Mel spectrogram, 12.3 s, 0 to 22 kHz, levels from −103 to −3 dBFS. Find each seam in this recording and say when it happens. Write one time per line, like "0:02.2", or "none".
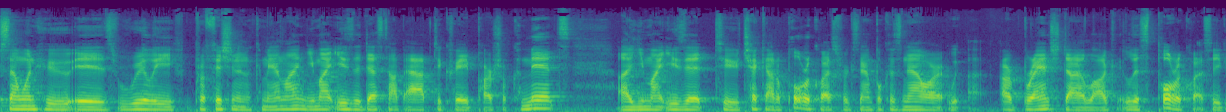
none

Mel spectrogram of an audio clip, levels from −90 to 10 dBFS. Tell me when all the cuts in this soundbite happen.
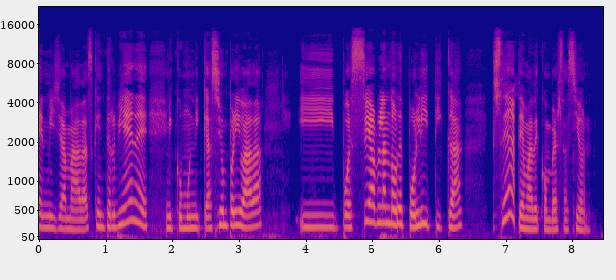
0:01.9
0:04.9
0:05.4
0:06.8
0:07.1

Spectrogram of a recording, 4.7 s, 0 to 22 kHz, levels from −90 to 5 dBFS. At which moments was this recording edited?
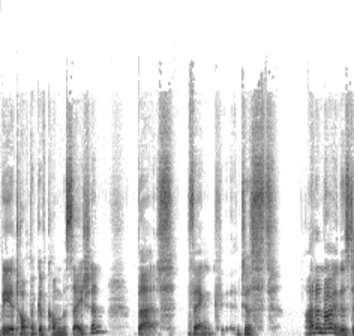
0:02.5

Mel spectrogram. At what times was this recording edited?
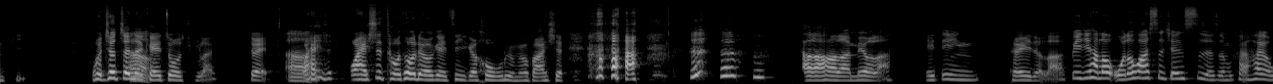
none

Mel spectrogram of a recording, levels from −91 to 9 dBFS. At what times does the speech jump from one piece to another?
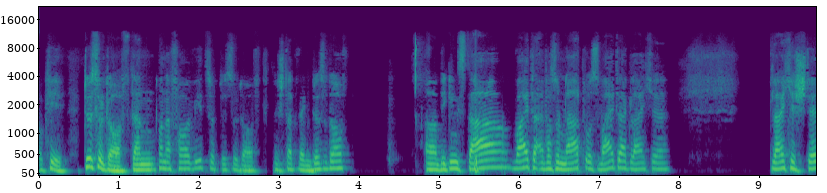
0:01.5
0:02.8

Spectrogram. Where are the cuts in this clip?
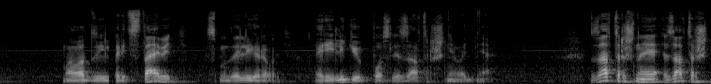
0:01.1
0:02.0

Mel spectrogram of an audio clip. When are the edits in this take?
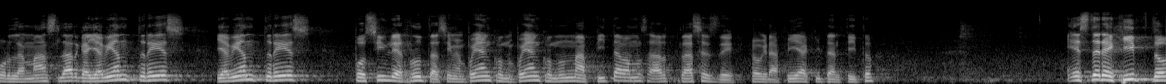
0:02.2
0:05.1
0:07.4

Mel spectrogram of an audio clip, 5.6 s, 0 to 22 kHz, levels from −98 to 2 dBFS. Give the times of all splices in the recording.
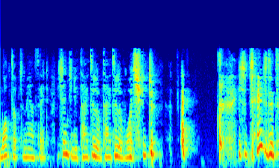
0:01.1
0:02.0
0:03.2

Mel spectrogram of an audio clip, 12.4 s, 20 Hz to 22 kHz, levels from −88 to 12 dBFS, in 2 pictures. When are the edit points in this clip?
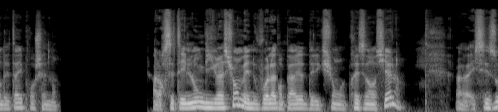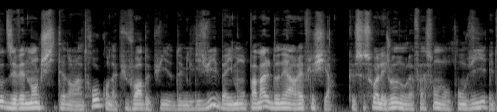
0:03.5
0:11.1

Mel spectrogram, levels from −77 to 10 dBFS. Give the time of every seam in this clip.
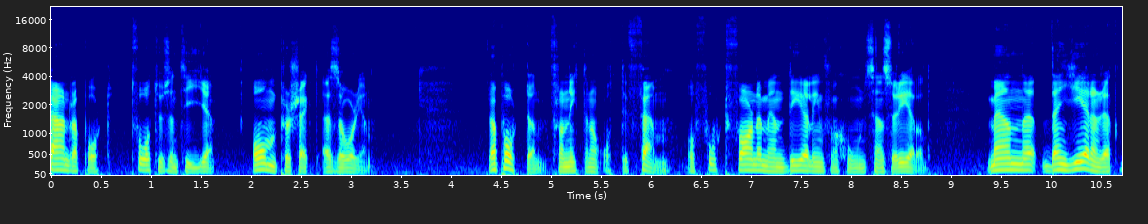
0:05.0

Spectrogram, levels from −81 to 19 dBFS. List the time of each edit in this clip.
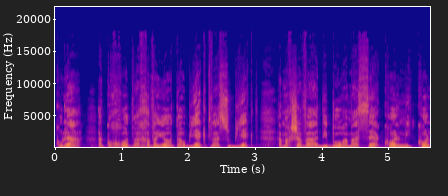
none

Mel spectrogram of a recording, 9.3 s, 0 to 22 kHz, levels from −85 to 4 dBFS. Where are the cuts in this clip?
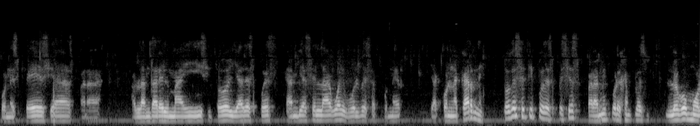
none

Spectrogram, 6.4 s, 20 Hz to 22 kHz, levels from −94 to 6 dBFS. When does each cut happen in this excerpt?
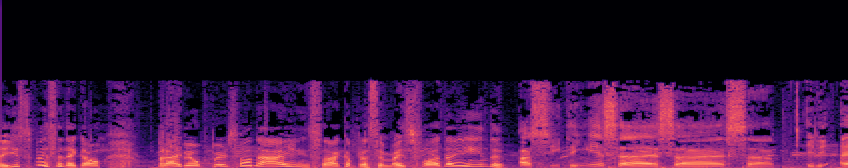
0:01.4
0:04.2

